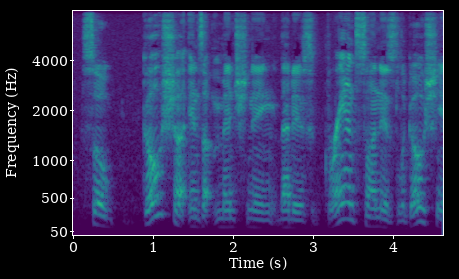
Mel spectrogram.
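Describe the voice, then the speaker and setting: A man giving a casual spoken review, retelling a story in informal, slangy language. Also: lowish voice. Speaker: manga reviewer, host. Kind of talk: casual spoken book review with plot recap.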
